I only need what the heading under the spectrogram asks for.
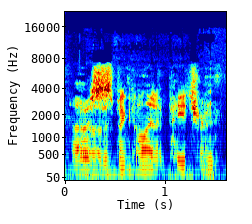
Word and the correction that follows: Patreon: But I guess it is Patreon. – It's Patreon, and you become a patron by using Patreon.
